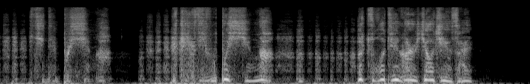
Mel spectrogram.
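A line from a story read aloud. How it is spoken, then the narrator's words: Abruptly cut off. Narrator (Chinese): 他的嘴还没有说完，就好像被什么东西给堵住了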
